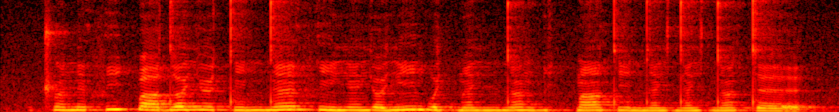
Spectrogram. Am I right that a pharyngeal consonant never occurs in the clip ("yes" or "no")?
yes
